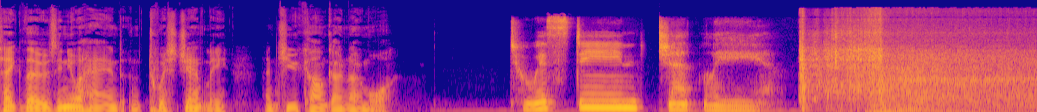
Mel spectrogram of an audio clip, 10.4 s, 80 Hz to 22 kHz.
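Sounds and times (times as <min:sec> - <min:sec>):
speech: 0:00.0 - 0:04.0, 0:05.1 - 0:07.8
manual-transmission car engine cranking with a gritty whir: 0:08.0 - 0:10.3.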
